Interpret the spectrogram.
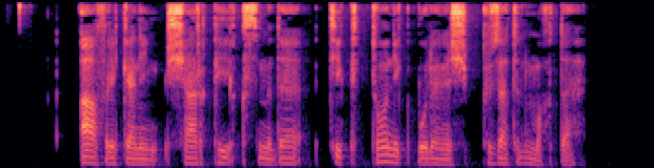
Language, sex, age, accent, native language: Uzbek, male, 25-34, Samarqand, Uzbek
